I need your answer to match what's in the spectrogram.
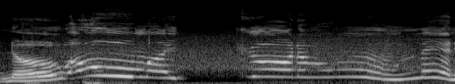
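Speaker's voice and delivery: high, drawn-out yell of disbelief; astonished outcry. Real, not acted. Player reacting to a huge hit, astonished. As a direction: wail it loud, then slide back down.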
